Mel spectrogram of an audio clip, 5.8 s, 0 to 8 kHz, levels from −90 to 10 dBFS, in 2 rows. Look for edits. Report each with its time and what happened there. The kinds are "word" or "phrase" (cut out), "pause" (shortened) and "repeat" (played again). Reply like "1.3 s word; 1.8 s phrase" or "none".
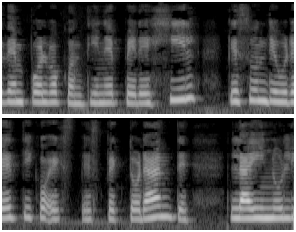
none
